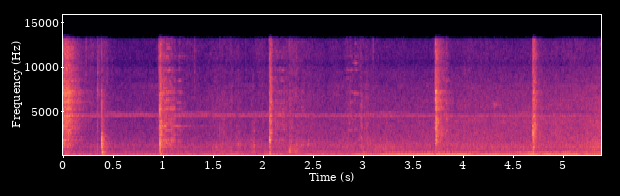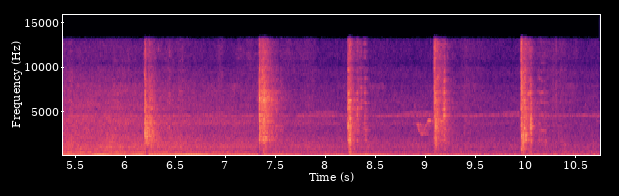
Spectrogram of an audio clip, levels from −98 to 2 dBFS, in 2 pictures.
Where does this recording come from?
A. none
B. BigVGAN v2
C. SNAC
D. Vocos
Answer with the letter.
A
